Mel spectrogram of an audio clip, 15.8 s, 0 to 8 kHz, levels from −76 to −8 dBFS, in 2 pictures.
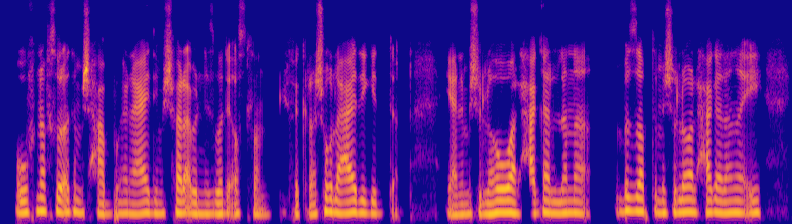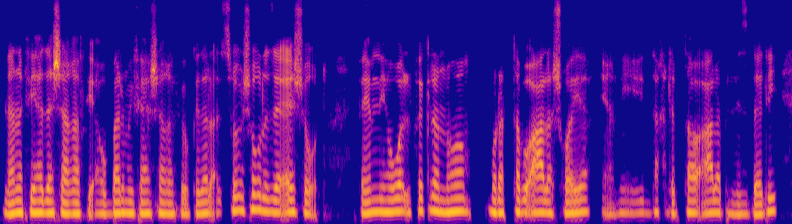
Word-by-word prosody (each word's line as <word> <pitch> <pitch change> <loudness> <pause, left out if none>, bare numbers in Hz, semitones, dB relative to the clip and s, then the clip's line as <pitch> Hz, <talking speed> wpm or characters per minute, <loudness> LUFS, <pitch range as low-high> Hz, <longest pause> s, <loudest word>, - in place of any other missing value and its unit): وفي 155 +3 0
نفس 175 -1 0
الوقت 165 0 +3
مش 155 -2 +5
حابّه، 140 +1 -3
يعني 150 -1 -2
عادي 150 +1 +2
مش 145 - 0
فارقة 155 -1 +4
بالنسبة 145 0 0
لي - - -3
أصلًا 70 - -5
الفكرة 135 - -6
شغل 165 +2 +2
عادي 155 +1 +3
جدًا، 150 -1 -6 0.5
يعني 130 - -1
مش 140 0 -2
اللي 140 +1 +1
هو 160 +2 +6
الحاجة 145 +1 0
اللي 150 0 +1
أنا 155 -1 -1 0.3
بالضبط 175 0 +1
مش 155 0 -1
اللي 160 +1 +2
هو - - +4
الحاجة 160 0 +1
اللي 155 0 +1
أنا 160 0 +1
إيه 155 +1 -1 0.3
اللي 145 -2 +1
أنا 160 +2 +4
فيها 160 -1 +2
ده 155 - +2
شغفي 145 -2 +4
أو 145 -1 -3
بارمي 150 +1 +1
فيها 150 0 -1
شغفي 145 -1 -1
وكده، 145 +1 -1
لأ 155 - -4
س 155 +4 -5
شغل 185 -1 0
زي 160 -1 +2
أي 165 - +4
شغل، 155 -2 -2 0.4
فاهمني 165 +3 +1
هو 165 +2 +3
الفكرة 175 +2 -2
إن 165 -2 +1
هو 170 +1 +2 0.2
مرتبه 160 0 0
أعلى 160 -1 +3
شوية 155 +3 0
يعني 150 0 -10
الدخل 155 0 -8
بتاعه 155 +2 -2
أعلى 155 +1 0
بالنسبة 140 -2 -4
لي، 175 +5 -2
155 Hz, 230 wpm, -23 LUFS, 145-160 Hz, 0.5 s, هو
